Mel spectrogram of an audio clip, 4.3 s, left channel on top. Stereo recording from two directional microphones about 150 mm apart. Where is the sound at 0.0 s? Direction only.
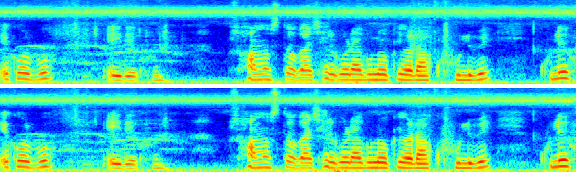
Centre (ahead or behind).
